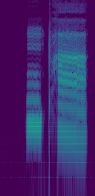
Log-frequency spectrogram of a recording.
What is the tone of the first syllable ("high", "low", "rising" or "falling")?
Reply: high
